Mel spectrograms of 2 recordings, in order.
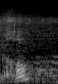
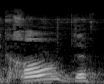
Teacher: Au masculin, on prononce la diphtongue en. Au féminin, on n'est pas censé prononcer la diphtongue en, on est censé prononcer la consonne.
